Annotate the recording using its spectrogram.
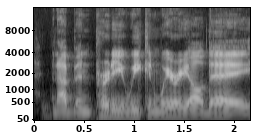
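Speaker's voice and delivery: usual speaking voice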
